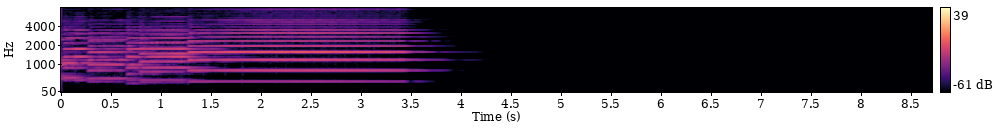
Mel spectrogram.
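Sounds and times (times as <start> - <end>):
duet of two oboes: 0.0 - 3.8.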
